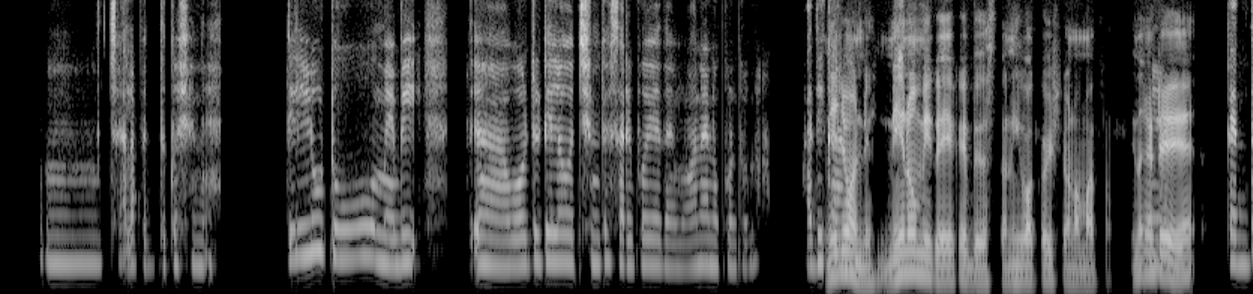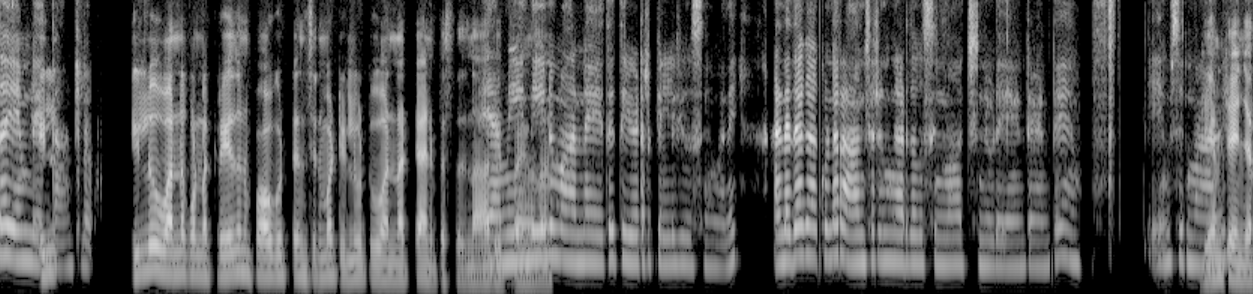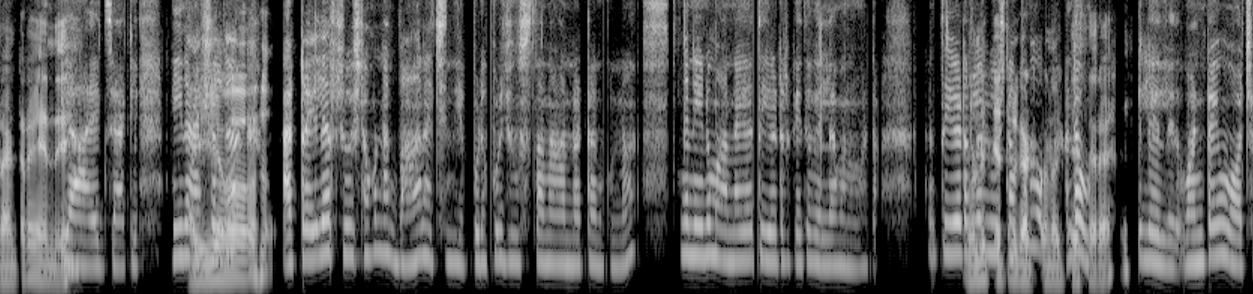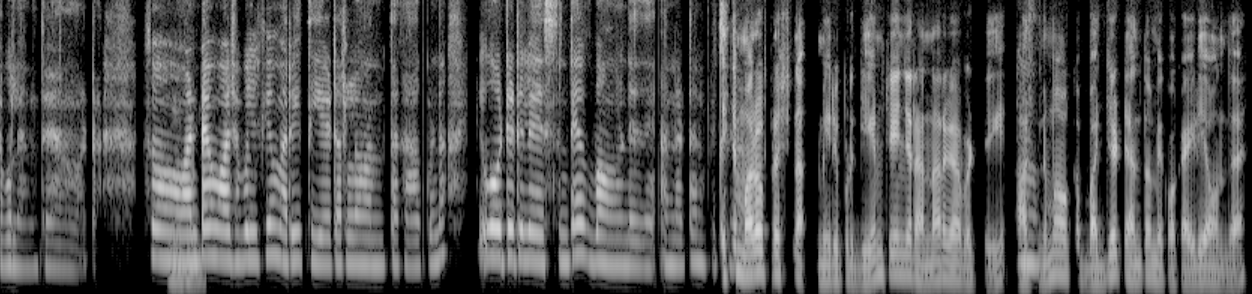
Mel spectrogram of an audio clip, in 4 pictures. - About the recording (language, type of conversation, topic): Telugu, podcast, స్ట్రీమింగ్ షోస్ టీవీని ఎలా మార్చాయి అనుకుంటారు?
- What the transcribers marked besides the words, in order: other background noise; in English: "మేబీ"; in English: "ఓటీటీలో"; sniff; tapping; in English: "క్రేజ్‌ని"; in English: "థియేటర్‌కెళ్ళి"; in English: "అండ్"; lip smack; in English: "ఎగ్జాక్ట్‌లి"; in English: "యాక్చువల్‌గా"; chuckle; in English: "ట్రైలర్"; sniff; in English: "థియేటర్లో"; giggle; in English: "వన్ టైమ్ వాచబుల్"; in English: "సో వన్ టైమ్ వాచబుల్‌కి"; in English: "థియేటర్‌లో"; in English: "ఓటీటీలో"; in English: "బడ్జెట్"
